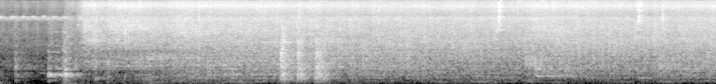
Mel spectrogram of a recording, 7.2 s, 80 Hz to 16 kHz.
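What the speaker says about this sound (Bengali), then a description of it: "এরপর দেবো চিকেনটা ভাজবো" Chicken pieces, about 1.5 kg of washed chicken, sizzling steadily in a hot pan, a loud continuous hiss that starts as the meat goes in, with occasional sharp spits and crackles, no talking.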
